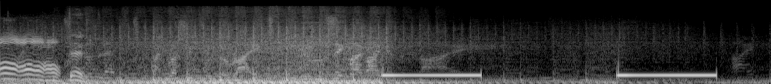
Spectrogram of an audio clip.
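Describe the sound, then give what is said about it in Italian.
A telephone ringback tone sounds twice, each a steady one-second beep separated by a short pause, following a few seconds of busy talk and background noise as a call to Peru goes through. “Io le farei una telefonatina nel lontano Perù. Vai regia col numero!”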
